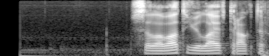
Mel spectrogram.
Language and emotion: Russian, neutral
